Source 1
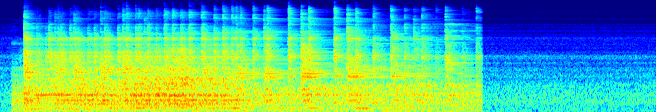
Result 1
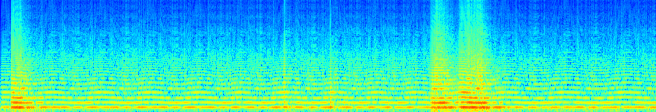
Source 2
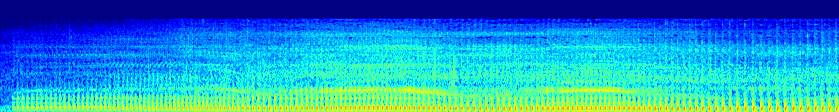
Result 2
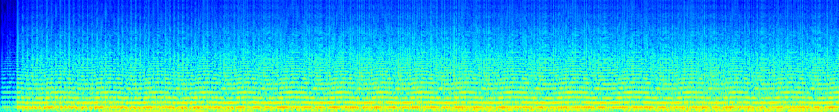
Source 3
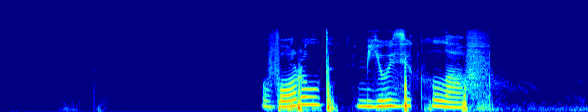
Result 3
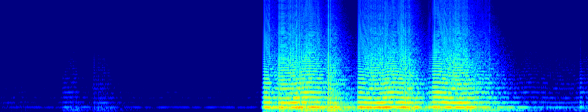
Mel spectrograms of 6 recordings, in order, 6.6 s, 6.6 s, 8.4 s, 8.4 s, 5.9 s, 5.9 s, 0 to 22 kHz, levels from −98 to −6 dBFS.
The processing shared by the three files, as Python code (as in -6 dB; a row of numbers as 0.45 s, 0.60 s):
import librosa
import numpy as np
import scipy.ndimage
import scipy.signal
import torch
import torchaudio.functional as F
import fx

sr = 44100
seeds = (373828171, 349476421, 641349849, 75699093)

y = np.r_[np.sort(x[:len(x) // 256 * 256].reshape(-1, 256), axis=1).ravel(), x[len(x) // 256 * 256:]]
y = fx.over_compress(y, sr, threshold_db=-36.0, ratio=-1.0)
y = fx.wow_flutter(y, sr, seeds[0], rate_hz=2.1, depth_cents=57.0)
y = fx.hpss(y, sr, part='harmonic', gain_db=6)
y = fx.level_steps(y, sr, step_db=13)
y = scipy.signal.sosfilt(scipy.signal.butter(2, 50.0, 'highpass', fs=sr, output='sos'), y)
y = fx.high_shelf(y, sr, hz=3700.0, db=11.0)
y = fx.room_shoebox(y, sr, seeds[1], volume_m3=170.0, walls='mixed', distance_m=0.93)
y = fx.running_max(y, sr, window=9)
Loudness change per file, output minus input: -7.0 LU, -0.5 LU, -0.5 LU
